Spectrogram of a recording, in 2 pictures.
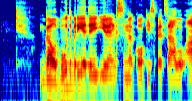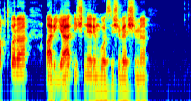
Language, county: Lithuanian, Alytus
